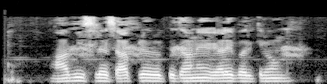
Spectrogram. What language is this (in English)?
Tamil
